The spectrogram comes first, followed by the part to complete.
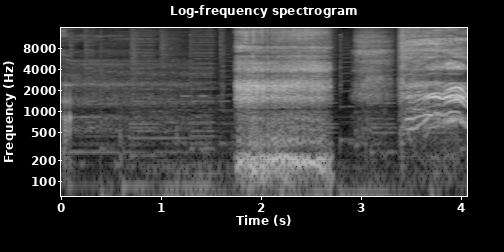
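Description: Film soundtrack: music under the scene, with a loud noisy sound effect lasting about a second around the middle, then wavering high tones near the end.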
